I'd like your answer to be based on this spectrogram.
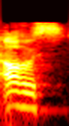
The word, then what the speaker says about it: Aarhus: Yeah, so you're currently back in Denmark, in your hometown of, let me pronounce it correctly, Aarhus? – Yeah, Aarhus.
